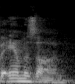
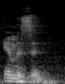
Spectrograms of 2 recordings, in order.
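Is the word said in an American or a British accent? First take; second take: American; British. First: It is said in an American accent. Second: It is said in a British accent.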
